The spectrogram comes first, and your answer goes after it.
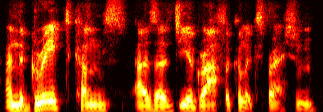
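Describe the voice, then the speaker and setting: A man's voice: mid-range voice, moderate pace, a little mellow, no echo, muffled recording. A man from Wales in a political discussion, explaining at length in a lecturing way.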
